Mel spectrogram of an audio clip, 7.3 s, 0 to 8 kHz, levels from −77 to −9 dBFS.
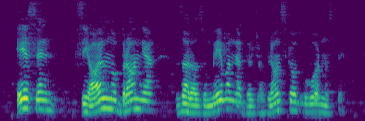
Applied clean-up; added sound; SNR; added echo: classical method WPE with log-MMSE.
